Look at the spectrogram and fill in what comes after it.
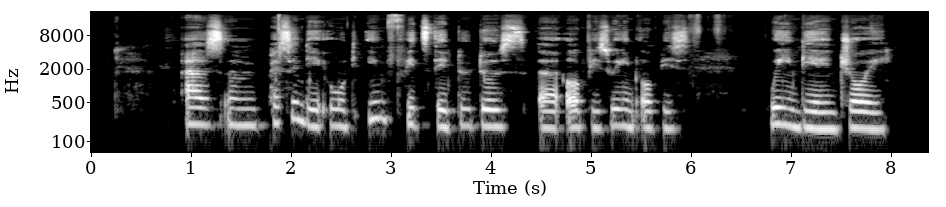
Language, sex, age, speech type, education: Nigerian Pidgin, female, 15-29, spontaneous, tertiary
